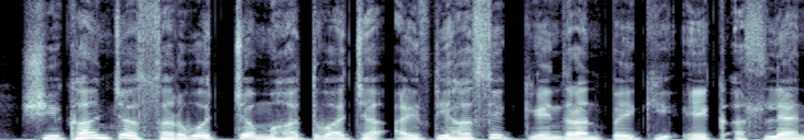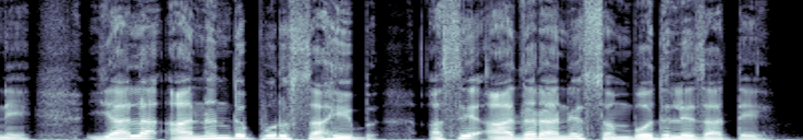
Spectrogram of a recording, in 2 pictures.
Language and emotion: Marathi, neutral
